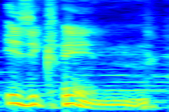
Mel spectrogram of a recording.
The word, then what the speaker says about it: Easy Clean: Alors prononcer Easy Clean.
